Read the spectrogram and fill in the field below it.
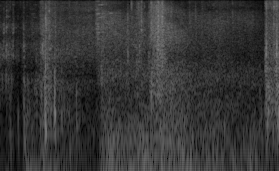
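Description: A smoke grenade hisses as it spreads.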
